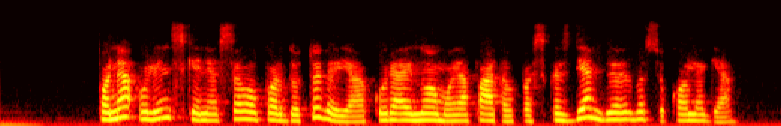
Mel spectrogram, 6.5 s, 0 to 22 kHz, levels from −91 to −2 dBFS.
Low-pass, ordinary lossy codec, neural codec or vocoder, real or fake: 9.9 kHz; Opus, 16 kbps; none; real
